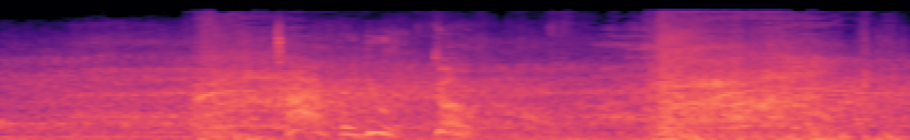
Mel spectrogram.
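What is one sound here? Bodies thud against a truck's front.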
